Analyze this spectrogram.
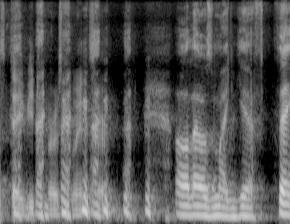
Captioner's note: laughter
